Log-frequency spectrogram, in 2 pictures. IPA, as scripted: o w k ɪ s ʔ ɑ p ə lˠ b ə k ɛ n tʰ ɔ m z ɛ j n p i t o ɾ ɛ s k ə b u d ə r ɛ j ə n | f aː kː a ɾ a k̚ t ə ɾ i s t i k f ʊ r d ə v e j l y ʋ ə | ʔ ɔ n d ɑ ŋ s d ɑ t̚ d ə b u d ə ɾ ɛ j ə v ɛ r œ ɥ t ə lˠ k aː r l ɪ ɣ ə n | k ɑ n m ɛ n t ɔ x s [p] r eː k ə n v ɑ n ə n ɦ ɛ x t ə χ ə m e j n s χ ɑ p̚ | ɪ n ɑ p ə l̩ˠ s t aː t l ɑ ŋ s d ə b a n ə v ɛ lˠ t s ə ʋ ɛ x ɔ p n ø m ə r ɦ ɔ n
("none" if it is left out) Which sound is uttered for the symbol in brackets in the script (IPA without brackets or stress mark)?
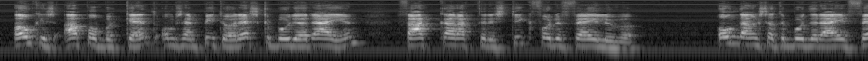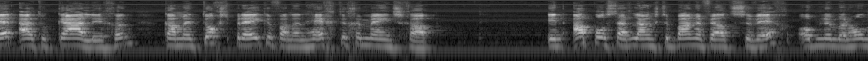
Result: p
